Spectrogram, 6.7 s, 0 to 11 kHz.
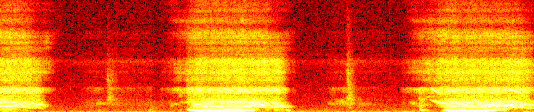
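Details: Sleep snoring recorded on a mobile phone after practicing the 4-7-8 breathing technique: two loud, rough inspiratory snores with quiet breathing between, about 19 breaths a minute.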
